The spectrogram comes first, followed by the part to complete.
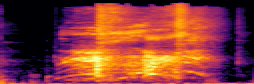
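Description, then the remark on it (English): A person clears phlegm from their throat with a harsh, phlegmy rasp, followed by short wet coughing sounds, fairly loud, with no talking. “I have some phlegm that's trying to escape right here in my throat.”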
